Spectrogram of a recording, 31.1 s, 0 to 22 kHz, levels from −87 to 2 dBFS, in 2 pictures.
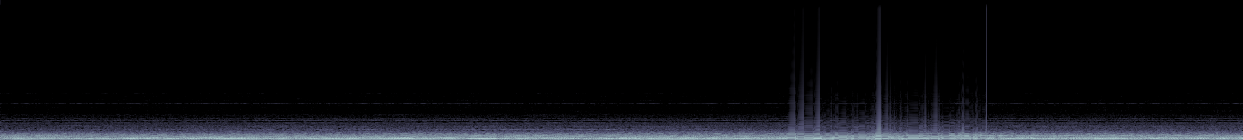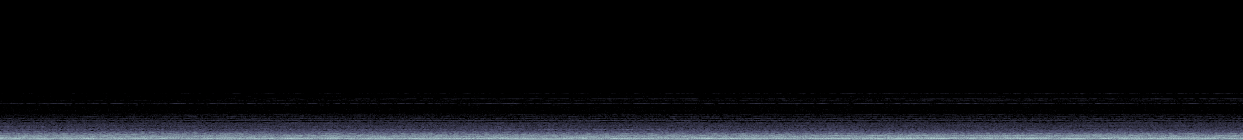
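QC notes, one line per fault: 9.85 to 12.33 s, robotic sound from repeated short buffers: for about two and a half seconds the sound turns into a hard, metallic buzz pitched at 100 Hz that only loosely tracks what's underneath. The likely cause is fresh audio arriving too slowly, so the playback keeps looping the last 10 ms chunk across most of this stretch while the real material gets skipped. Repeating a 10 ms slice is what stamps that fixed 100 Hz tone on it.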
